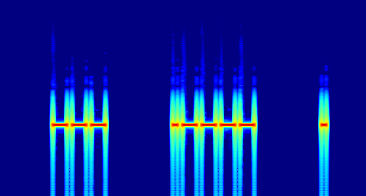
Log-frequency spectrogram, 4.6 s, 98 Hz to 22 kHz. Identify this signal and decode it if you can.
Morse code, heard as a keyed tone, about 20 wpm, spaced as for 8 wpm, 700 Hz. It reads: O1E
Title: 041 Lesson 8e - Number 1 - Three Characters 20wpm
